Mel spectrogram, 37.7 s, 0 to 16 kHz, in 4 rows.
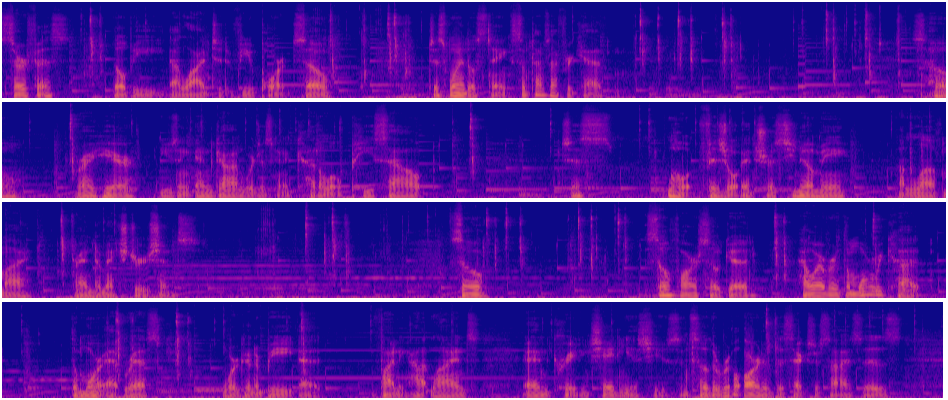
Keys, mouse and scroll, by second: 0.9 q, 1.4 click, 2.0 middle click, 3.1-3.9 scroll down 4, 3.5 shift+middle click, 3.9 alt+a, 4.2 middle click, 5.2 scroll down 1, 5.4 middle click, 5.8-6.4 scroll up 1, 6.4 KP_1, 6.8 KP_3, 7.2 d, 7.9 click, 8.4 click, 8.8 shift+middle click, 9.0-9.7 scroll up 1, 10.1 click, 11.3 ctrl+click, 12.1 ctrl+Left, 16.4 click, 16.4 click, 18.3 middle click, 18.7 scroll up 1, 19.5 q, 19.9 click, 21.5 scroll down 1, 22.2 alt+a, 22.7-23.2 scroll down 2, 22.9 middle click, 23.8 KP_2, 23.9 KP_1, 24.6 KP_3, 25.0 d, 26.6 Escape, 27.5 click, 29.5 click, 30.4 click, 36.0 ctrl+x, 36.5 ctrl+click.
